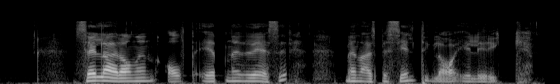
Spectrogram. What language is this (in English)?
Norwegian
